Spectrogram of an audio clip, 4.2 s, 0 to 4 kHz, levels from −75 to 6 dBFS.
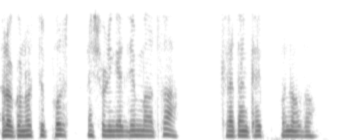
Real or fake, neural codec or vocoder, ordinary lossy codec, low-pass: fake; codec, 16 kHz in and 24 kHz out, 0.4 kbps, LongCat-Audio-Codec, two codebook decoder; none; 3.6 kHz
